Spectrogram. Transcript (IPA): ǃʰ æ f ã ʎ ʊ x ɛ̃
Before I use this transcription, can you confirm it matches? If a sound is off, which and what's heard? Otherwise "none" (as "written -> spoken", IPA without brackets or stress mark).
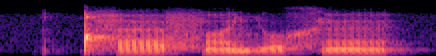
ʊ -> ʊː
